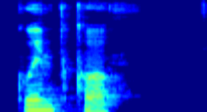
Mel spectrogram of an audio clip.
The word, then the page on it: klymbko: po našimu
